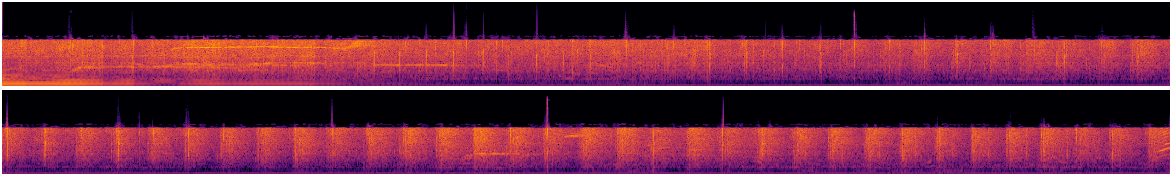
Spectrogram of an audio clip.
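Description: An audience applauding and cheering as the music fades out in the first few seconds. The applause then settles into rhythmic clapping in unison, about two claps a second.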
